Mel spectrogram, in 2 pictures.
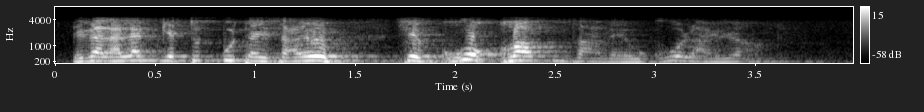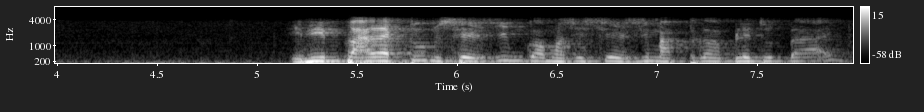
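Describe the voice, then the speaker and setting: Haitian male preacher, high gravelly voice, muffled lo-fi recording. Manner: storytelling preacher with call-and-response blessings. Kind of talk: sermon testimony.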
